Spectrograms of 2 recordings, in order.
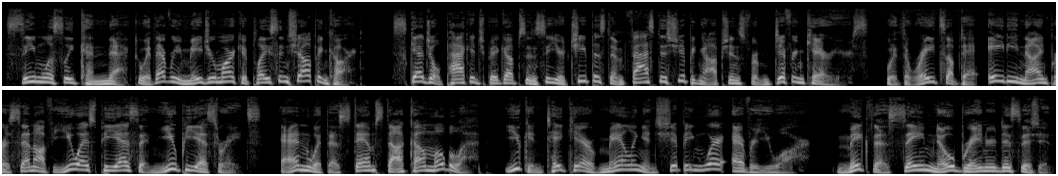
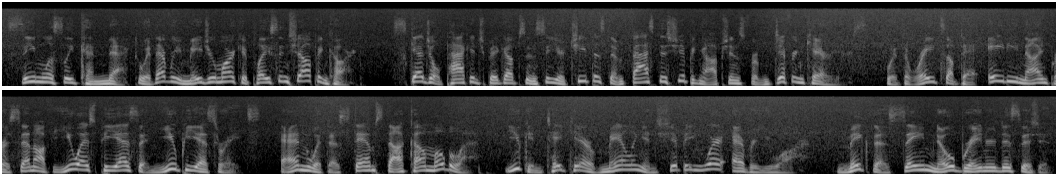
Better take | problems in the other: first | hiss; loud; throughout; 8 dB below the speech; faint in the first

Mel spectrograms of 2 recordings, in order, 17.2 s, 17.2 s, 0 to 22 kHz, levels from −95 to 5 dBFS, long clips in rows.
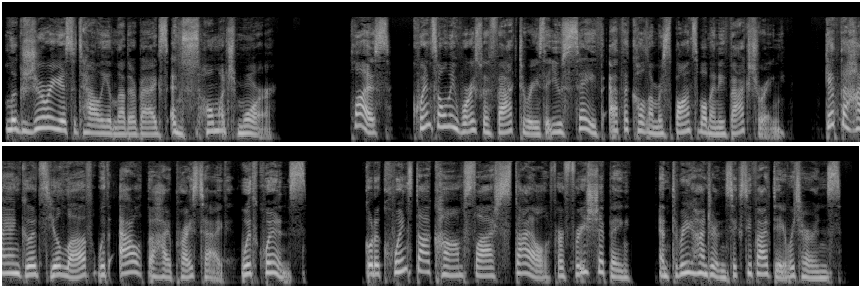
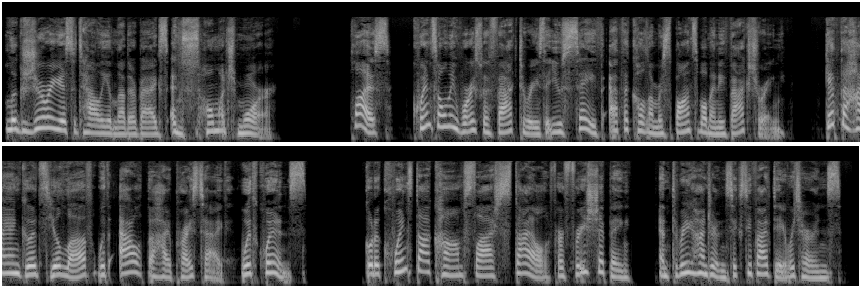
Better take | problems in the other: neither | none

